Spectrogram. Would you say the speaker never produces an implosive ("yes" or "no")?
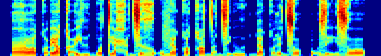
yes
